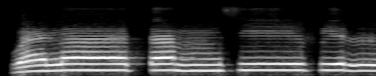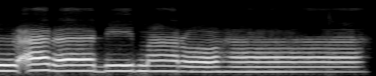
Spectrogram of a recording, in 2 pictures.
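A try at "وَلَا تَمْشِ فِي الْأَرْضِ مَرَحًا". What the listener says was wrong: Sinya pan pendek. Wala tamshi, tapi shinnya shin gede. Wala tamshi fil ardi maraha.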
